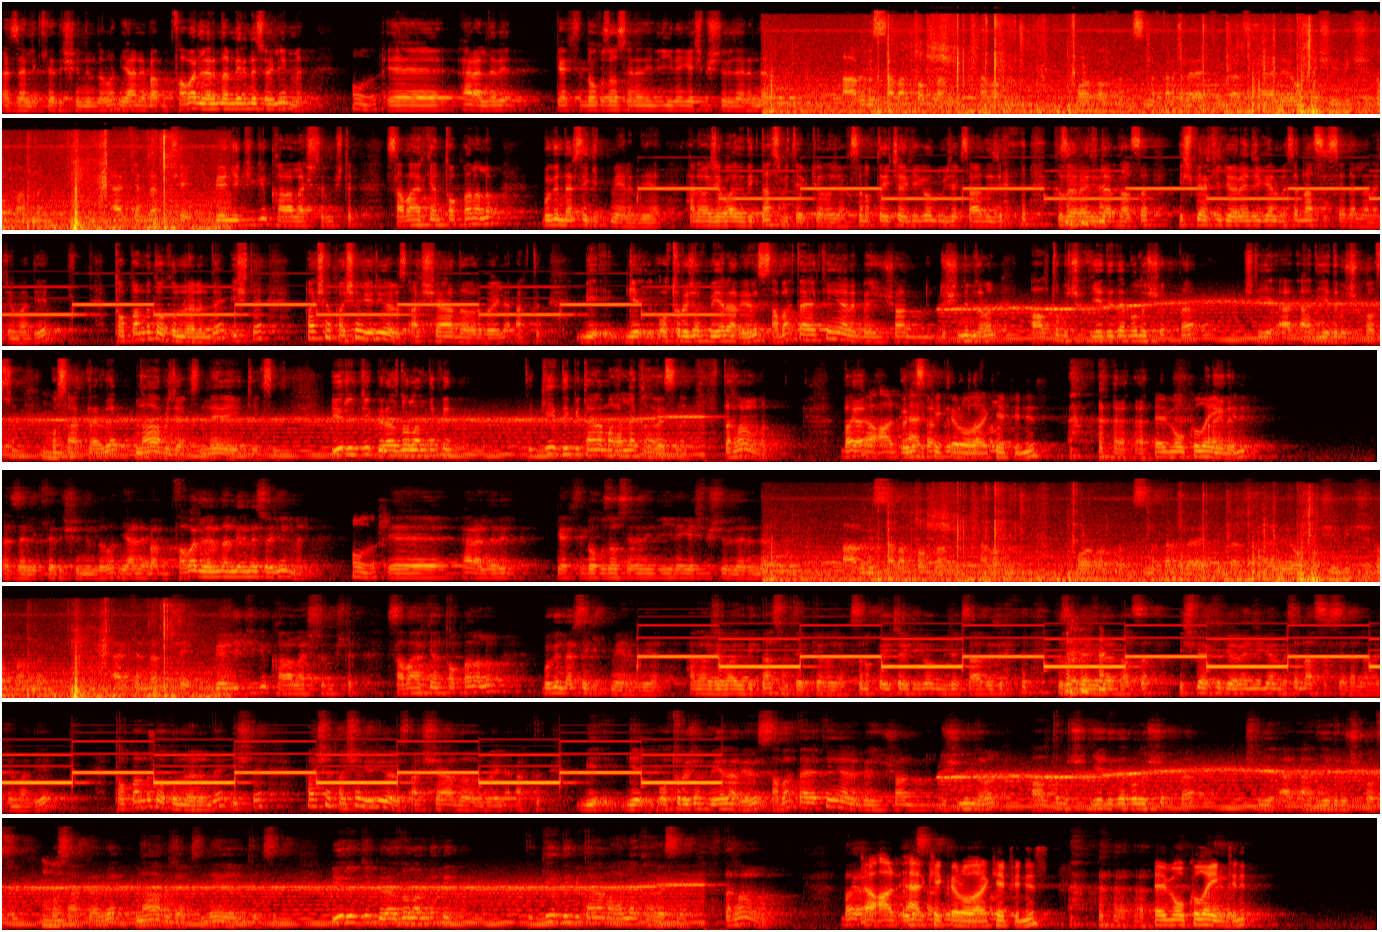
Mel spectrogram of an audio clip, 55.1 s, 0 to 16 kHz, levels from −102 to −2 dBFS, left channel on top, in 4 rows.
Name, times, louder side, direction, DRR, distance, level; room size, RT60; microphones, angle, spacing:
voice 1, 0.0-3.0 3.8-5.1 5.6-7.8 8.4-10.2 10.8-14.5 14.9-18.9 19.2-28.1 28.4-39.6 40.0-45.9 46.5-49.0 49.4-50.0 50.3-51.4 52.0-53.7, left 3 dB, 65° left, 6 dB, 2.7 m, -50 dB
voice 2, 3.5-3.9 24.4-24.8 27.6-27.8 41.7-42.0 49.9-51.7 52.9-53.8, right 4 dB, 85° right, 13 dB, 1.1 m, -46 dB
sound 1, 7.6-16.1, left 3 dB, 35° left, 1.1 m, -47 dB
sound 2, 20.1-34.8, right 6 dB, 60° right, 1.1 m, -48 dB
sound 3, 36.9-48.4, right 2 dB, 15° right, 1.1 m, -52 dB
25.5 x 25.0 x 9.2 m, 0.88 s
head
